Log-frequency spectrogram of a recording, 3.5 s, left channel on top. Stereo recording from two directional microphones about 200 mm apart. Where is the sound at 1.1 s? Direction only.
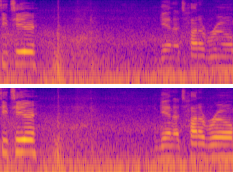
50° left (ahead or behind).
